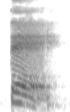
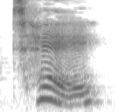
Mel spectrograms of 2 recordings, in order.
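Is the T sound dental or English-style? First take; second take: dental; English-style. First: The T is softened with the tongue on teeth. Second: The T is a crisp English-style T. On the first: The speaker calls it right. "It's called a dental T" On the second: The speaker calls it wrong. "It's not te"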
